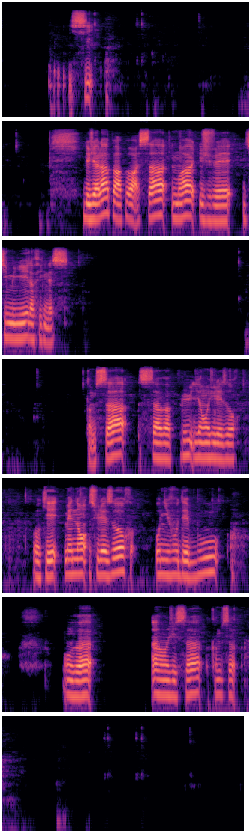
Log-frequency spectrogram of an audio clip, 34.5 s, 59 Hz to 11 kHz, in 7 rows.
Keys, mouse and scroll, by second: 0.9 ctrl+r, 3.0 Tab, 3.7 scroll down 1, 3.9-6.0 middle drag, 6.0-6.4 ctrl+scroll down 1, 6.4-7.3 scroll up 2, 8.3-9.9 middle drag, 9.9-14.4 drag, 14.9 a, 15.1-15.5 scroll down 4, 15.5-16.7 middle drag, 16.7-17.8 ctrl+scroll up 4, 17.8-19.0 scroll up 1, 19.0-19.4 ctrl+scroll up 5, 19.4-19.9 middle drag, 19.9 shift+scroll down 1, 20.2 scroll up 5, 20.7-21.3 shift+scroll down 5, 21.3-21.6 ctrl+scroll up 3, 21.9 shift+scroll down 1, 21.9-22.4 scroll up 2, 22.4 Tab, 23.4 ctrl+r, 30.7 ctrl+r, 32.8-33.4 scroll down 3, 33.4-34.4 middle drag.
